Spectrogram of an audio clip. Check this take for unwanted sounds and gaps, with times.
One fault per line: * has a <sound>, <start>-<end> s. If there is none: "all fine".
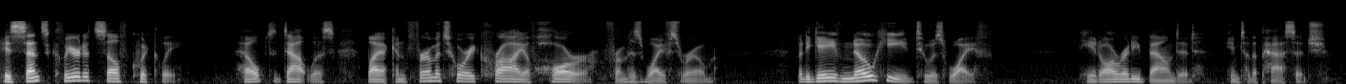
all fine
